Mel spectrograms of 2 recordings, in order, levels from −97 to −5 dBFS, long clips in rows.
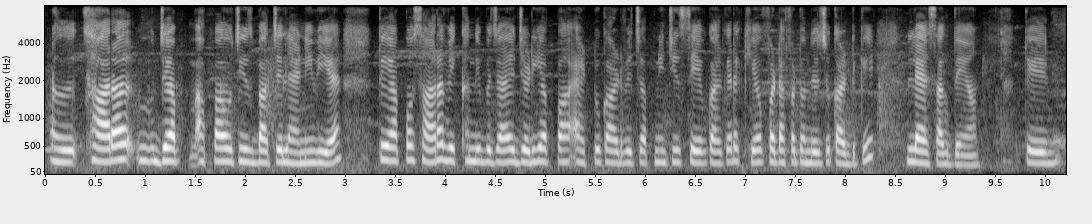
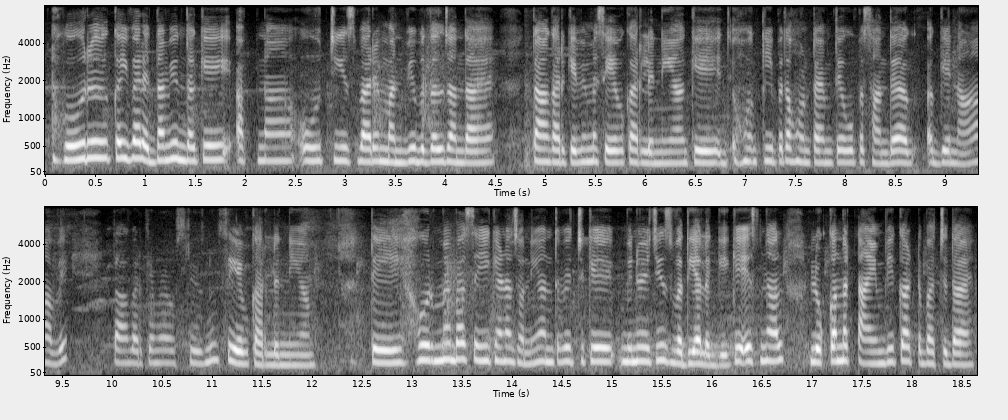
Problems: constant background noise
